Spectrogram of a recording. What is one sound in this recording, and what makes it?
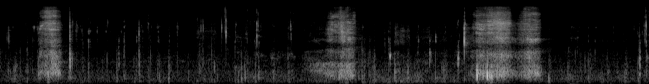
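A person slurps noodles loudly, close up.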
